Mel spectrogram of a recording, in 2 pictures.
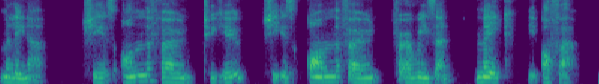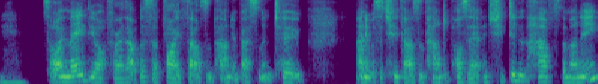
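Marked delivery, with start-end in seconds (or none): none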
